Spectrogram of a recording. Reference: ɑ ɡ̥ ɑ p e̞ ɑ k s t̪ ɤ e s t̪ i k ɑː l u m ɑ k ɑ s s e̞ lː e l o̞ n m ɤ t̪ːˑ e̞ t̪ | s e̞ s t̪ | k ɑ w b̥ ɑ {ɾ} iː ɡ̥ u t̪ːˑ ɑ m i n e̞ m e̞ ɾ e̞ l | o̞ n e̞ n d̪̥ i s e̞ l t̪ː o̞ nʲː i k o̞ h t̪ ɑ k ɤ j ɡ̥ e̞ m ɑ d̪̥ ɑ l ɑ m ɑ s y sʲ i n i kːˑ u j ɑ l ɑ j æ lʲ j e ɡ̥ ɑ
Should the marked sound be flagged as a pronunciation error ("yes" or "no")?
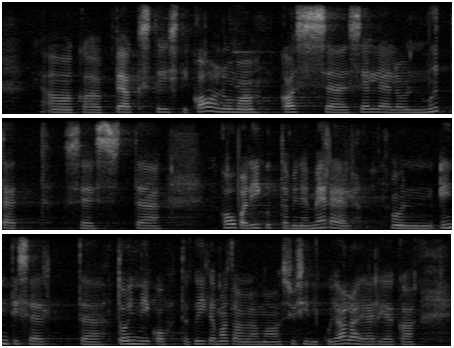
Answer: yes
